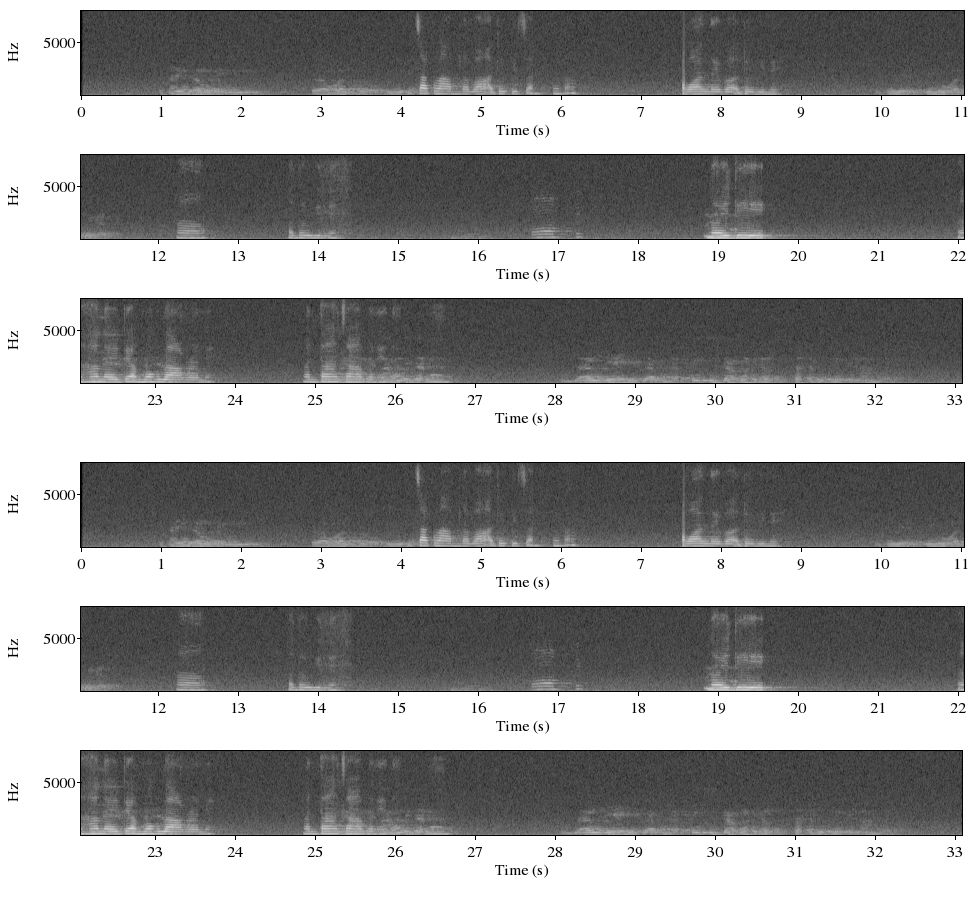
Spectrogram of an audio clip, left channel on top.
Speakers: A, on the left; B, on the right.
A: ꯉꯁꯥꯏ ꯅꯨꯡꯗꯥꯡ ꯋꯥꯏꯔꯝ ꯆꯔꯥ ꯋꯥꯟꯕ꯭ꯔꯣ ꯑꯗꯨꯒꯤ ꯑꯣꯏꯔꯝꯅꯤꯗ
B: ꯆꯥꯛ ꯂꯥꯝꯗꯅꯕ ꯑꯗꯨ ꯆꯥꯡꯗꯅ ꯑꯋꯥꯜꯂꯦꯕ ꯑꯗꯨꯒꯤꯅꯤ
A: ꯑꯗꯨꯒꯤꯔꯥ ꯊꯦꯡꯅ ꯋꯥꯟꯕꯩꯔꯥ
B: ꯑꯥ ꯑꯗꯒꯅꯦ
A: ꯎꯝ
B: ꯑꯣ
A: ꯎꯝꯍꯨꯝ
B: ꯅꯣꯏꯗꯤ ꯑꯍꯜ
A: ꯑꯩꯈꯣꯏ ꯀꯔꯤ
B: ꯂ ꯏꯗ ꯑꯃꯛ ꯂ ꯑꯃꯔꯅꯤ ꯃꯟꯗ
A: ꯑꯩꯈꯣꯏꯔꯣ
B: ꯆꯥꯕꯅꯦꯅ
A: ꯂꯥꯝꯃꯣꯏꯗ
B: ꯎꯝ
A: ꯂꯥꯝꯗꯦ ꯍꯥꯏꯗꯤ ꯆꯥꯛ ꯑꯩ ꯏ ꯀꯥꯕꯒꯤ ꯃꯅꯌꯥꯝ ꯆꯥꯥꯁꯜꯂꯨꯕꯒꯤꯅꯦ ꯂꯥꯝꯃꯣꯏꯕ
